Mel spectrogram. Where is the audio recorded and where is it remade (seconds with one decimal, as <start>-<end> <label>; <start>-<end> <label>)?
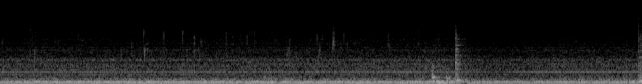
0.0-6.4 recorded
